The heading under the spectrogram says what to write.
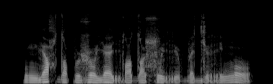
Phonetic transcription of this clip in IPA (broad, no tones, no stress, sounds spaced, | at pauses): u ŋ j ɛ ħ dˤ i p u ʐ o j ɛ rʲ u dˤ ɛ sʷ ɪ rʲ o b ɛ dʲ ʊ r i ŋ o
